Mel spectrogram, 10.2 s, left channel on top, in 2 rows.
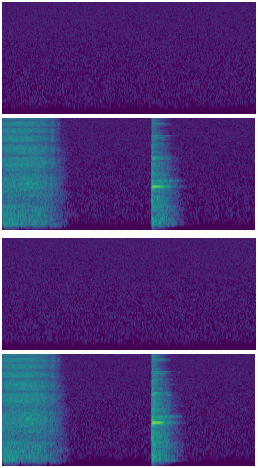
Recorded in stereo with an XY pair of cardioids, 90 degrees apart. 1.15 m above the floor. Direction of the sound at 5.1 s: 5° right.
